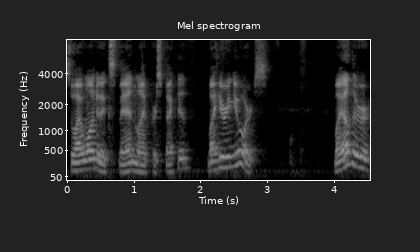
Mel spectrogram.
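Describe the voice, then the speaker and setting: This man speaks at a moderate pace with lively intonation. His voice is somewhat breathy. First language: Punjabi. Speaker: language learning youtuber. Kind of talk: direct-to-camera vlog. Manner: casual, conversational.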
